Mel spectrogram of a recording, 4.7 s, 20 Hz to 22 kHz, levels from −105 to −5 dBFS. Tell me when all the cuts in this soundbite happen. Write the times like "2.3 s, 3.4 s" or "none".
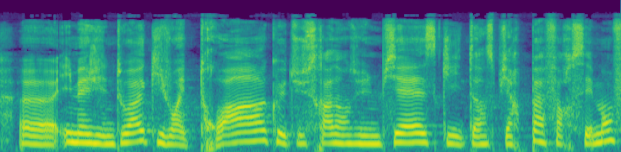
none

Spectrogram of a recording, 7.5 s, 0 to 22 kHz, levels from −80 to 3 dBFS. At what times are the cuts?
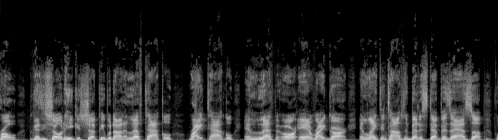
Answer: none

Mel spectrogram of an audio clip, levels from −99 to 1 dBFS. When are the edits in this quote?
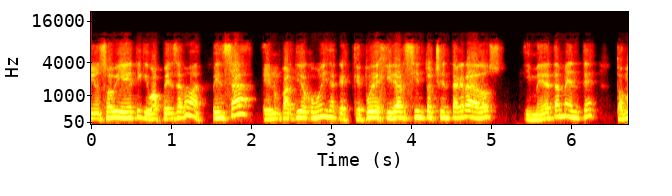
1.2 s, 1.5 s, 3.2 s

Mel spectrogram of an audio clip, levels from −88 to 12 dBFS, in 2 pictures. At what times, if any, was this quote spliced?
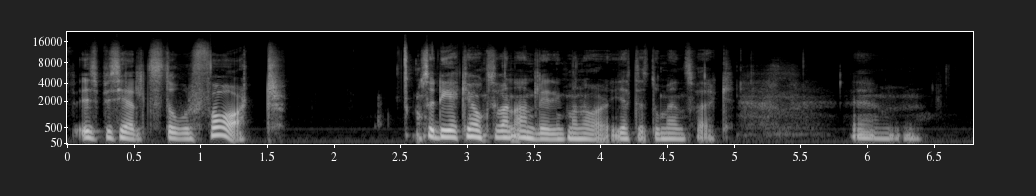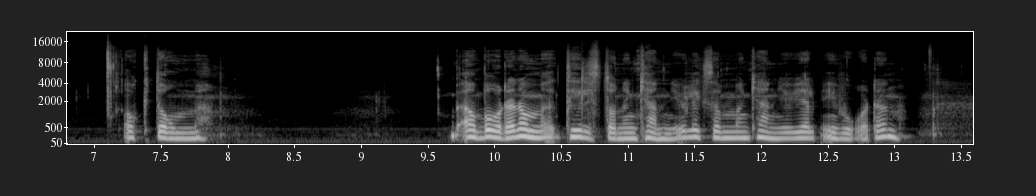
3.7 s, 12.4 s

